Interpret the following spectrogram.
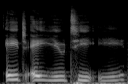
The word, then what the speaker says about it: haute: Haute?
